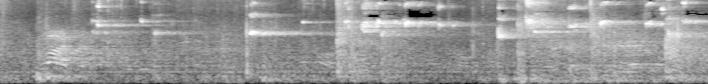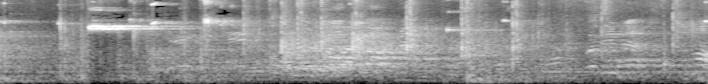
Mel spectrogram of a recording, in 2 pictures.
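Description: Basketball bouncing on a hardwood gym floor, with repeated sharp knocks, while players and spectators shout. The sounds echo in the large gym.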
